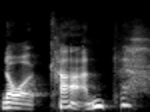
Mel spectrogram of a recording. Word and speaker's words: Noah Kahan: And every person is pronouncing it Noah Khan.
